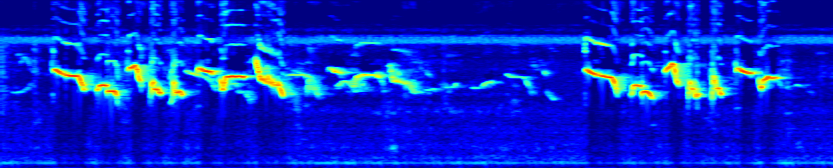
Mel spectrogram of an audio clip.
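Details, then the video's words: Oriental magpie-robin in forest with two bursts of loud, varied whistles and chattering notes, the first followed by a softer twittering passage before the second burst. "Suara Burung Kacer Asli Hutan"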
